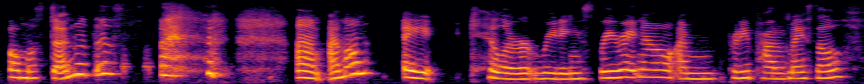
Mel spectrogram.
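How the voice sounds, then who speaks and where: A woman hosting a casual reading livestream from home, her voice worn from a cold, chatty and relaxed with many ums and soft laughs. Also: medium pitch. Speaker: livestream host of reading sprints. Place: at home, room with her cat. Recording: dull lo-fi stream audio.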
